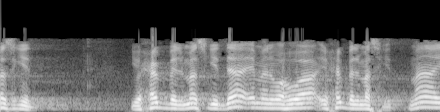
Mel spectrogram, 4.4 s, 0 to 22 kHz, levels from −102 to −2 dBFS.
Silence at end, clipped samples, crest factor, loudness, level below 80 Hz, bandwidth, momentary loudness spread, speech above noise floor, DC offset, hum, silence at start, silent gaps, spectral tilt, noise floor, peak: 0 s; 0.2%; 12 dB; -12 LUFS; -40 dBFS; 8 kHz; 8 LU; 29 dB; under 0.1%; none; 0 s; none; -8.5 dB/octave; -40 dBFS; 0 dBFS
